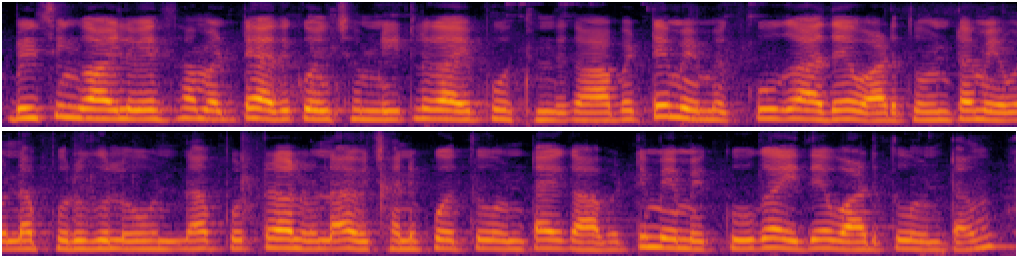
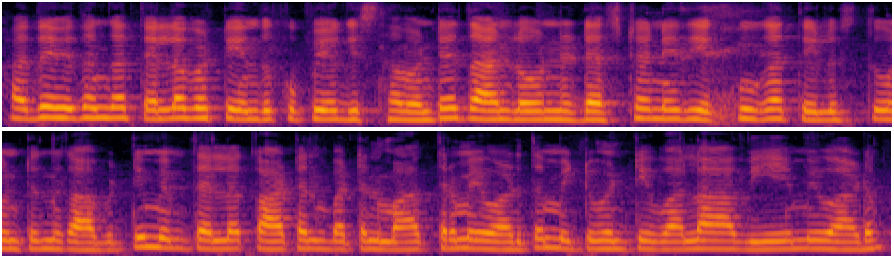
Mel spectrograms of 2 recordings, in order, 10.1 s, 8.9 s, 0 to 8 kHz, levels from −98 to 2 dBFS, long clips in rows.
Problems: constant background noise, background conversations at intervals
